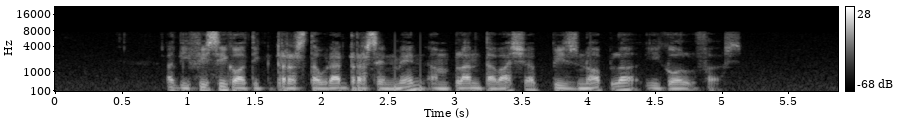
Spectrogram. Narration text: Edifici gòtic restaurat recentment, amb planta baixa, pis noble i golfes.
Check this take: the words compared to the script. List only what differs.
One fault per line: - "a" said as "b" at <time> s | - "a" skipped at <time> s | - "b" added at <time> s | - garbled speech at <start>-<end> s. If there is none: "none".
none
